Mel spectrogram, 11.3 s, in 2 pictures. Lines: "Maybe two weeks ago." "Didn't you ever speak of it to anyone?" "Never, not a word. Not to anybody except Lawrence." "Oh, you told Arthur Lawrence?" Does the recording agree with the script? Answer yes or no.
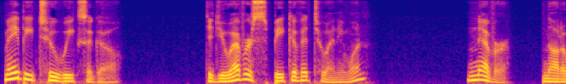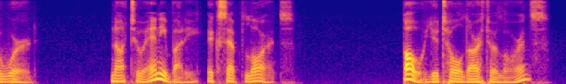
no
